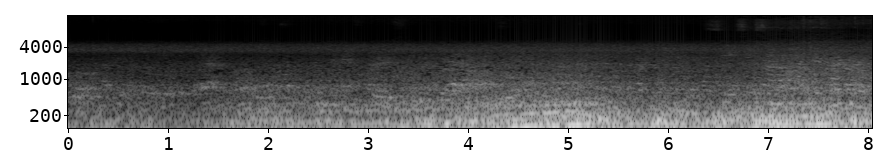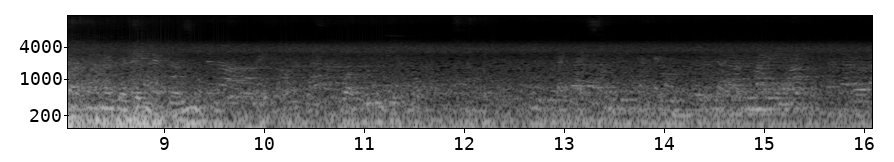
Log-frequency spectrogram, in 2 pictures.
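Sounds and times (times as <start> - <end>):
indistinct voices of people: 0.0 - 16.0
low rumble: 1.1 - 12.7.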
